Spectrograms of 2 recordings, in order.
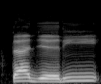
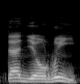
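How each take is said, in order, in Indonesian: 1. Bunyi r ringan dan tipis. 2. Bunyi r berat dan tebal. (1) "ra di sini ti, tipis" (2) "jangan dibaca"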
